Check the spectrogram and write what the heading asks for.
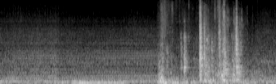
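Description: Dodge Neon plow car being towed backward off its homebuilt steel plow blade: a brief low drone about a second in, then a cluster of knocks and scrapes near the middle and a longer run of clunks about three seconds in as the car comes free of the blade.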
